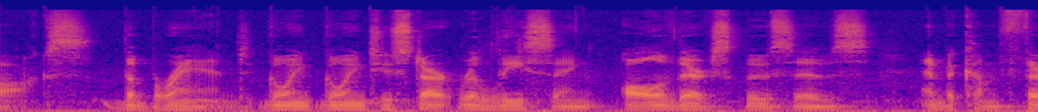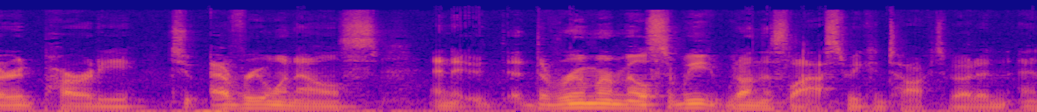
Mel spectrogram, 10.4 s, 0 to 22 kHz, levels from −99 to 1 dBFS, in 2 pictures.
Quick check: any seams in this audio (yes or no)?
yes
